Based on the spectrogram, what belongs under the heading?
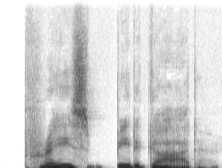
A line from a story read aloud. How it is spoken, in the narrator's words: she choked out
